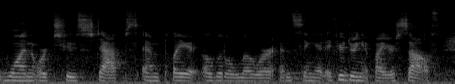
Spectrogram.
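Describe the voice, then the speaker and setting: This woman speaks at a fairly quick pace. There is audible room echo. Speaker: ukulele teacher. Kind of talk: tutorial. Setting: live stream session. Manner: fast.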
